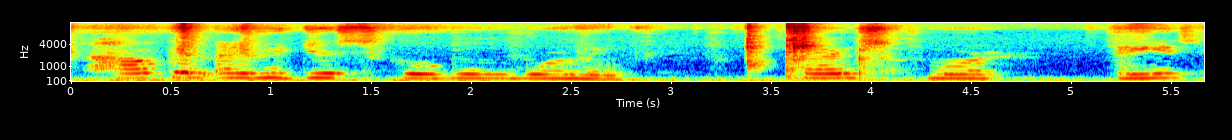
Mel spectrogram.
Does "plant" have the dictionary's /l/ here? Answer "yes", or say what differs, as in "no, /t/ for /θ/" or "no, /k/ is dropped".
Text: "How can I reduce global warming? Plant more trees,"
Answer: no, /l/ is dropped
